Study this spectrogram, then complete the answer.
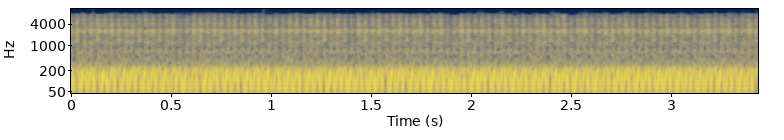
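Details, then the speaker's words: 2001 Dodge Cummins diesel cold start at −4 °F after grid heaters, three-cylinder cold mode: fast steady clatter at one even speed, no misses or knocks; went straight to high idle, healthy cold-start high idle. "never done that before where you fire it up and immediately kicks her into high idle usually go to idle first and then ramp up after a little bit"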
